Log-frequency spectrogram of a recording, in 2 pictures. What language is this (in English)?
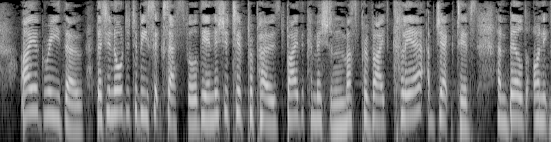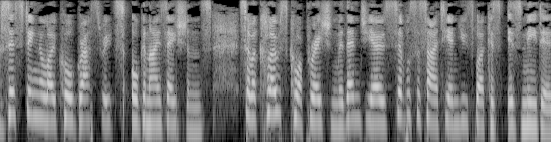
English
